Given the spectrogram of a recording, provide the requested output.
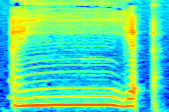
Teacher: حمزہ پر cut off sound, حمزہ پر سکون ہے. ای ی تی، سکون کے بعد تی پر زور.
